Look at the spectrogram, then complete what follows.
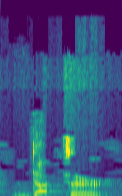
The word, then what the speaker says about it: daughter: Nós vamos ver como fazer isso ainda nesse curso, falar da garganta, aí sim vai virar water e daughter, mas por enquanto deixa na boca daughter, okay? Daughter, daughter. Outra também observação sobre o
